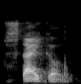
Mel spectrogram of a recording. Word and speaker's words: Styco: So I changed it to Styco, put the little line over the I, or, as you see in the parentheses there, STY space KO, Styco.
